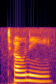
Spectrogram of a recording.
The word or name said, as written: tony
